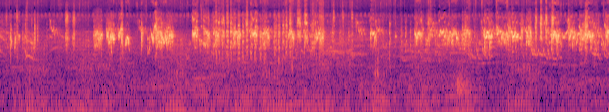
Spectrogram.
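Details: Budgerigars eating summer food, May to June, tagged Larkana, Sindh; soft continuous warbling chatter sits under frequent crisp clicks and rustles.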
